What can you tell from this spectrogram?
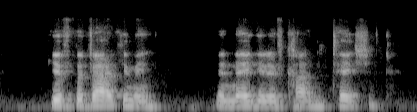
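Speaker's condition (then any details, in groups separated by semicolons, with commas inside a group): Parkinson's disease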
